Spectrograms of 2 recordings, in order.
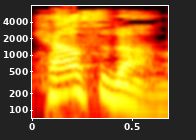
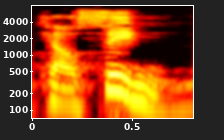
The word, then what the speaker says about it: Chalcedon: And we use this term to describe the doctrine hammered out at the Council of Chalcedon, or Chalcedon. You know, pronunciation can go either way.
